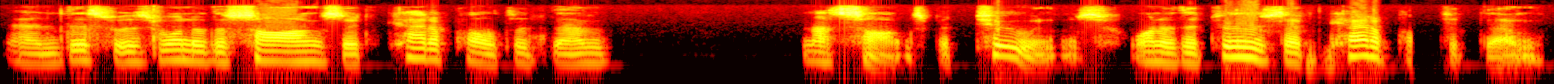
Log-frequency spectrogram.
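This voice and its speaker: A woman hosting radio talk and commentary, speaking haltingly and deliberately with long pauses, slightly muffled because an injured mouth will not open all the way. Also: deep voice, darkish tone. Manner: slightly muffled speech through a barely opened mouth. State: mouth injured from a fall, cannot open it fully. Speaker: radio talk show host. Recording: dull, roomy lo-fi sound.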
